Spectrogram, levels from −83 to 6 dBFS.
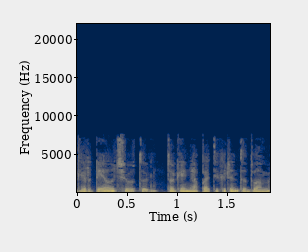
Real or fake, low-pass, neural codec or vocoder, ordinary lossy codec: fake; 7.2 kHz; codec, 16 kHz, 2 kbps, X-Codec, WavLM features, trained on Multilingual LibriSpeech; AAC, 24 kbps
